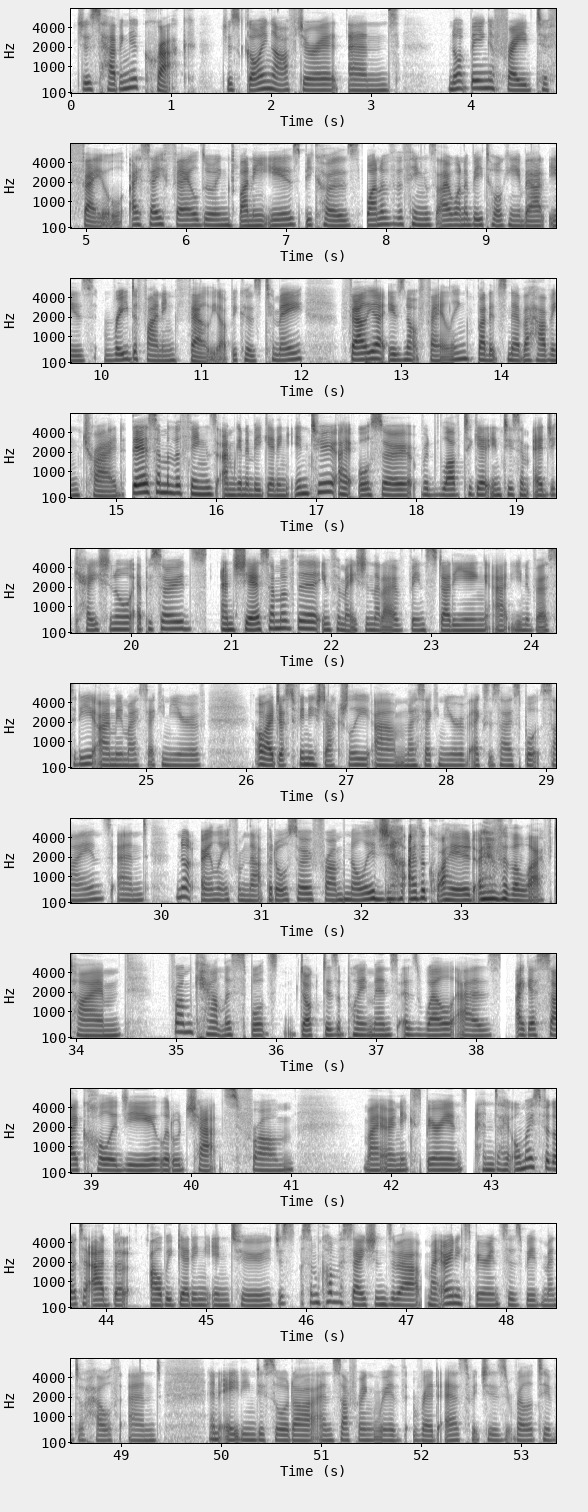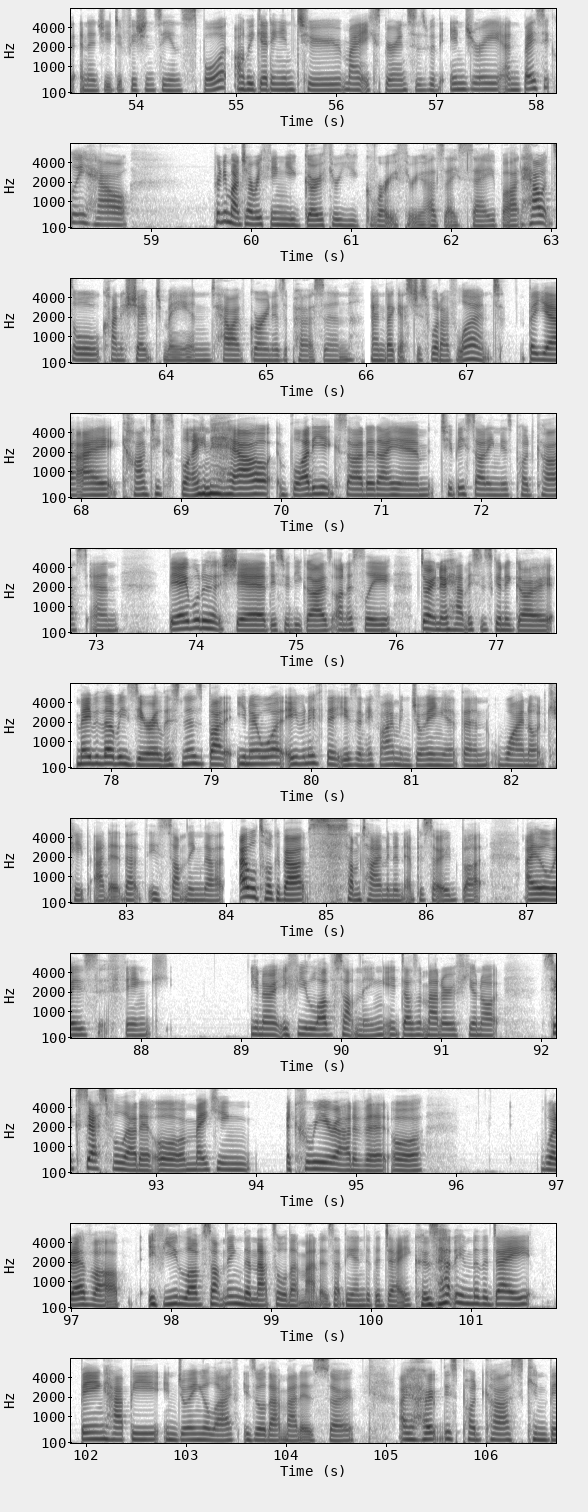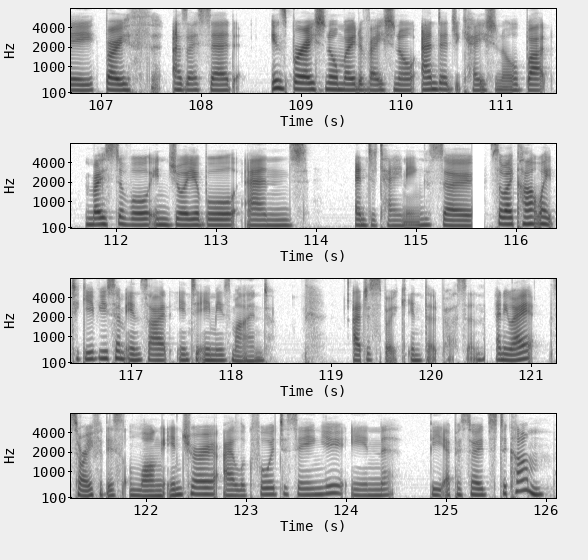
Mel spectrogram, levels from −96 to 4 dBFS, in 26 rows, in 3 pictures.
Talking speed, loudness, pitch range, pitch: 190 wpm, -26 LUFS, 190-220 Hz, 200 Hz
